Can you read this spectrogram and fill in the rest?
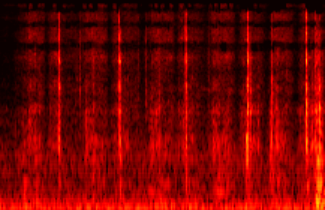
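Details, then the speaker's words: Husqvarna lawn mower, recoil pull starter just spins; light sharp clicks about twice a second as the pawls snap out without catching the flywheel; recoil starter not engaging. "you can hear the little things flying out to catch the flywheel"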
